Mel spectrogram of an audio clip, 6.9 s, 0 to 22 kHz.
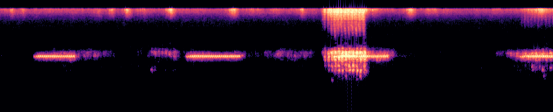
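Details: Rhacocleis annulata, the ringed bush-cricket, recorded at Biedermannsdorf in Austria on 8 August 2022: steady half-second buzzing bursts, with fainter scratchy fragments between them and one louder, harsher burst in the middle.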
